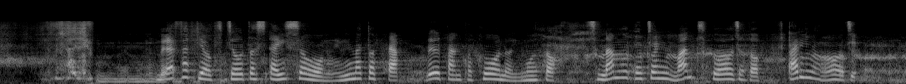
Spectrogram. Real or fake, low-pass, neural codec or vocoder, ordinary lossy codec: fake; none; codec, 16 kHz, 1 kbps, FunCodec, trained on LibriTTS, 50 frames a second; none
